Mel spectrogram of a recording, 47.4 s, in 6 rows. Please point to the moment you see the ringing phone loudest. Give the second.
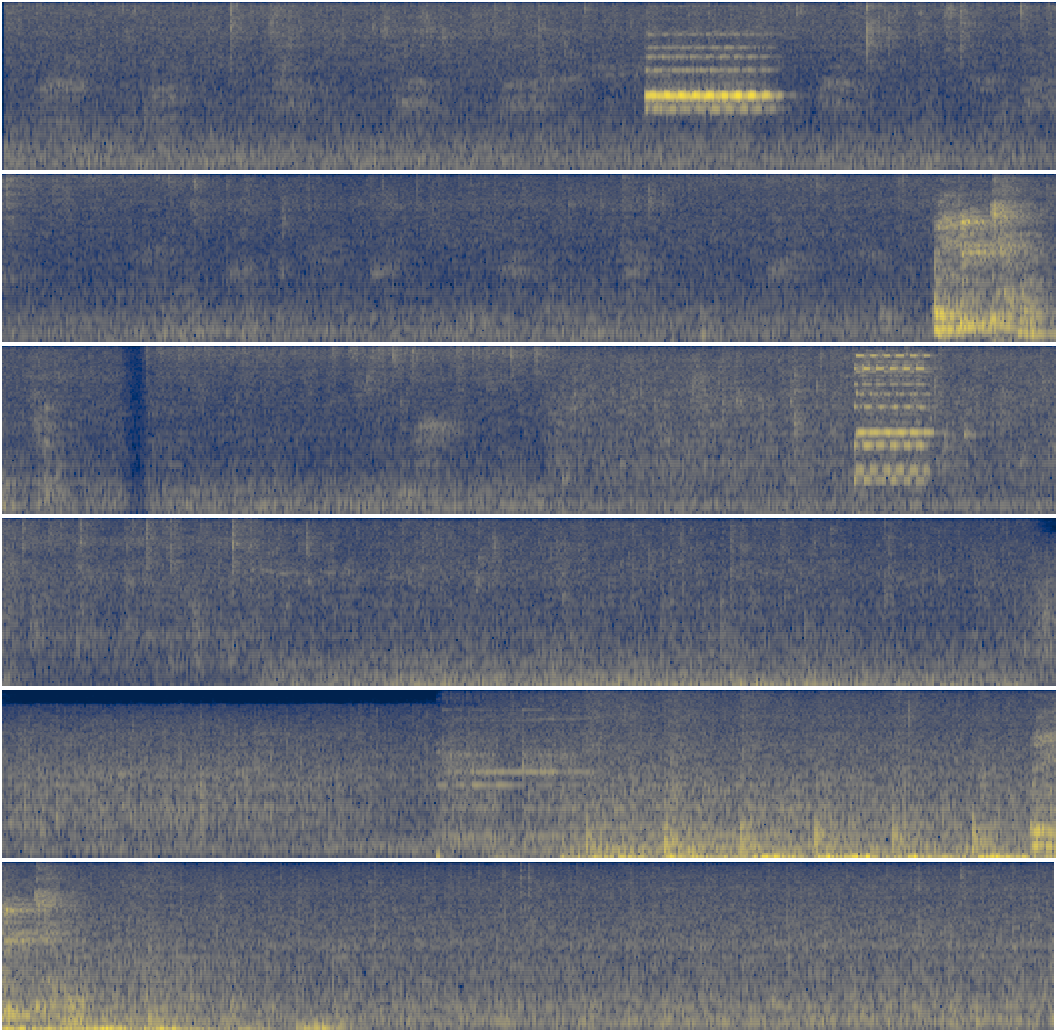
5 s.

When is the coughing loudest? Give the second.
15 s.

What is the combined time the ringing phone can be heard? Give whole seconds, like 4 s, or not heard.
3 s.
